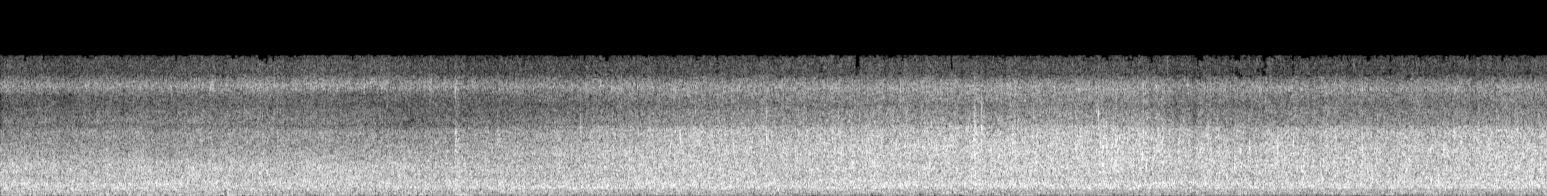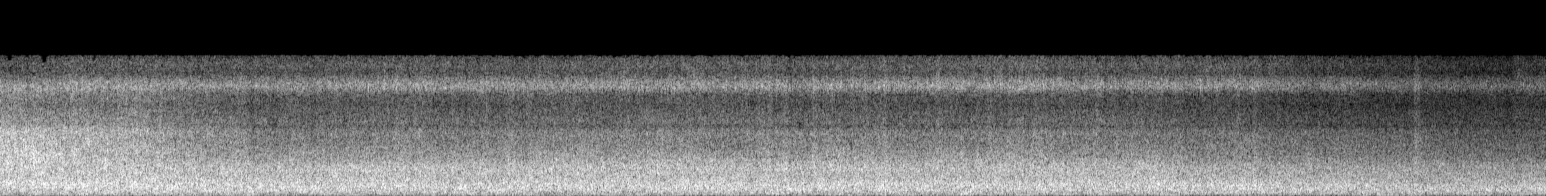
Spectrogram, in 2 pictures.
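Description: Underground cave river rushing and cascading over rocks, a loud steady wash of water noise; the higher hiss eases a little past the middle.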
